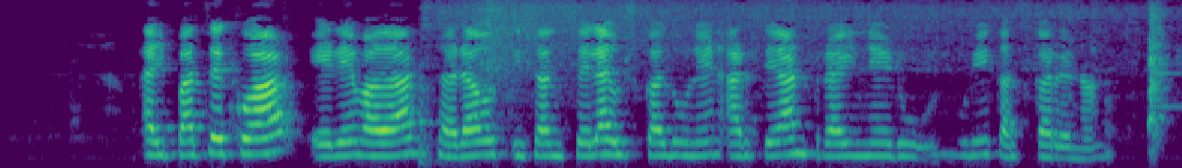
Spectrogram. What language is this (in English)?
Basque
